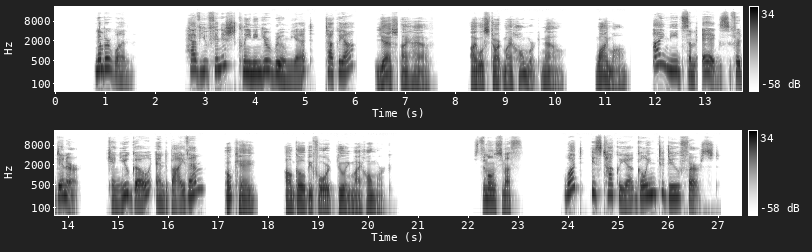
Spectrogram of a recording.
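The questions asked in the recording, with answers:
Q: What is Takuya going to do first?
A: Go and buy some eggs for his mother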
